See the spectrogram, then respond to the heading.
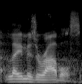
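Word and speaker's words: Les Misérables: Okay, Les Miserables is how it sounds phonetically.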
